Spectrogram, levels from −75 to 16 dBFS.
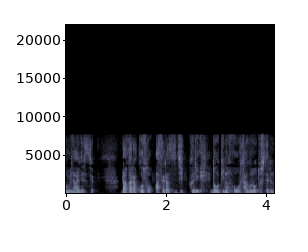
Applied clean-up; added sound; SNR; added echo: neural mask model Resemble Enhance denoiser.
